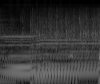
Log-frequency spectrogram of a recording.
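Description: A country band holding the final chord of a song, with audience applause rising in about half a second in.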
